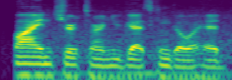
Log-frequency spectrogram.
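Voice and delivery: casual dismissal. Retold or imitated. Fighter leaving the enemy to others, low casual dismissal. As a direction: hand it over as if nothing happened. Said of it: "It's just like".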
